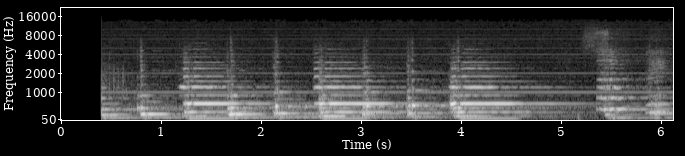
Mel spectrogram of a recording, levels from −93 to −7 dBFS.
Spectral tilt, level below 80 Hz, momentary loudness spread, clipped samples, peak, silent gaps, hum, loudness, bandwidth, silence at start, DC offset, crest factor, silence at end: -7.5 dB/octave; -46 dBFS; 14 LU; under 0.1%; -10 dBFS; none; none; -26 LUFS; 13.5 kHz; 0.4 s; under 0.1%; 18 dB; 0 s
